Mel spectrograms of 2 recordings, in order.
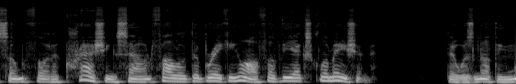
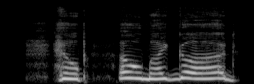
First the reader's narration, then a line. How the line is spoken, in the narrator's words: a fright-mad voice shriek out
